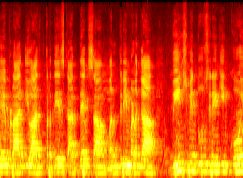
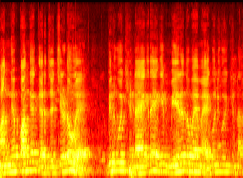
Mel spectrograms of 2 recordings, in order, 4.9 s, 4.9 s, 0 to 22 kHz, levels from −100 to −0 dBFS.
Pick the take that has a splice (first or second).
first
